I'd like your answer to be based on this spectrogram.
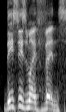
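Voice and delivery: heavy, thick, put-on Russian accent, slow. Joking after another speaker mentions a Russian accent: thick Russian accent. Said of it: "Olaf in the back there".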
